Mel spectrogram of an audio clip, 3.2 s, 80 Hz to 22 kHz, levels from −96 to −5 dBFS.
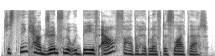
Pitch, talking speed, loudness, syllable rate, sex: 205 Hz, 280 wpm, -19 LUFS, 5.7 syllables/s, female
